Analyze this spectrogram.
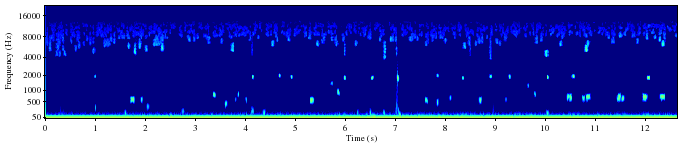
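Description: A veena's strings are plucked in slow single notes.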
